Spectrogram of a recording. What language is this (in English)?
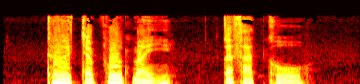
Thai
